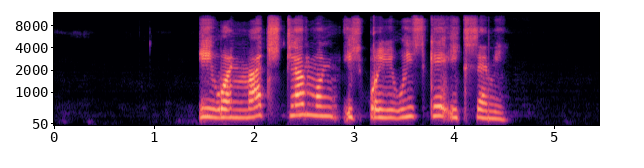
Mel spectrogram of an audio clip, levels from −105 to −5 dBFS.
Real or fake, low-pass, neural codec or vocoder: fake; 10.8 kHz; codec, 44.1 kHz, 2.6 kbps, SNAC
